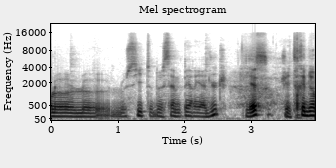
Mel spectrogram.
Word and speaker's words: Adhuc: pour aller sur le site de Semper et Aduc. Yes. J'ai très bien prononcé.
